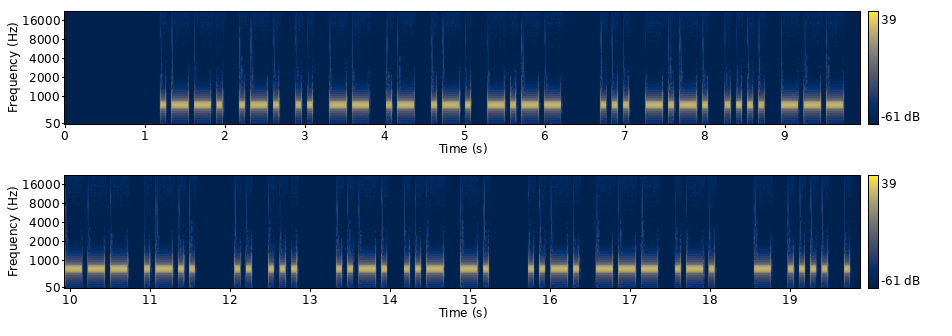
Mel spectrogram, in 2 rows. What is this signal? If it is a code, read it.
Morse code, heard as a keyed tone, about 17 wpm, 700 Hz. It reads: PRIMARY SCHOOL IS FUN FOR THE
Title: Sentences from Top 1000 Words - Review Part 5 - 17wpm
